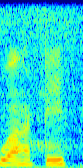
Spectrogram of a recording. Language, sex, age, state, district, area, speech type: Assamese, female, 30-45, Assam, Udalguri, rural, spontaneous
